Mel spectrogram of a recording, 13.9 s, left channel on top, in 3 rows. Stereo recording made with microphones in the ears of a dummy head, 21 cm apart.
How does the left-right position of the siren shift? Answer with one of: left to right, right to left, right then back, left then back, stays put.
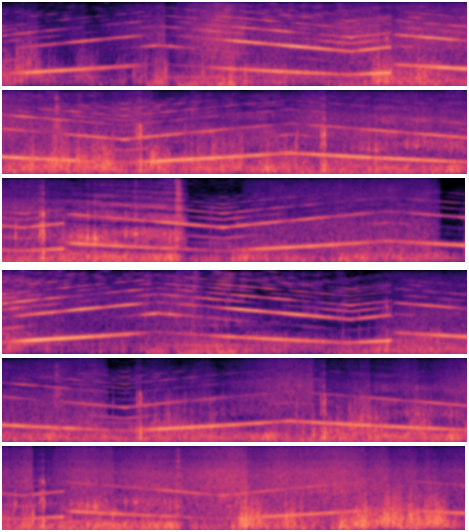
right to left.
